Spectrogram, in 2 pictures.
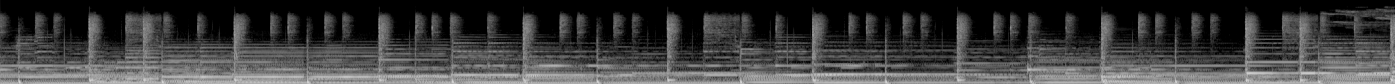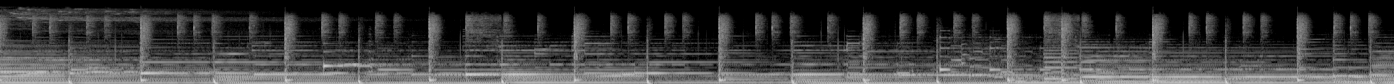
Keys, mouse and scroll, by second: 0.6 click, 0.7-1.3 scroll up 1, 1.3 right click, 1.7-2.9 scroll down 1, 2.9 click, 3.2 scroll down 1, 3.5-4.2 scroll up 1, 4.3 ctrl+shift+click, 5.6-6.1 typing, 7.6 Return, 9.5 click, 13.8 scroll down 1, 14.0 scroll up 1, 14.3-17.0 right drag, 17.6 click, 18.6 right click, 19.1 scroll down 1, 19.2-20.2 scroll up 1, 20.2 click, 21.4-24.4 right drag, 24.4-24.7 scroll up 1, 24.7 right click, 25.1 scroll down 1, 25.3 scroll up 1, 25.4 right click, 26.3 scroll down 1, 26.5 scroll up 1, 26.7 right click, 27.0 scroll down 1, 27.1-27.5 scroll up 1, 27.5 right click.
